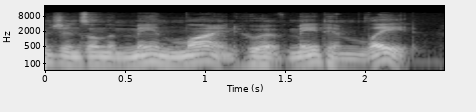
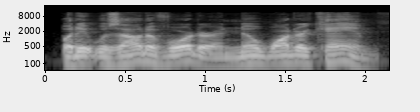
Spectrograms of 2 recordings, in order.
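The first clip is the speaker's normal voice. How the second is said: ordinary delivery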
